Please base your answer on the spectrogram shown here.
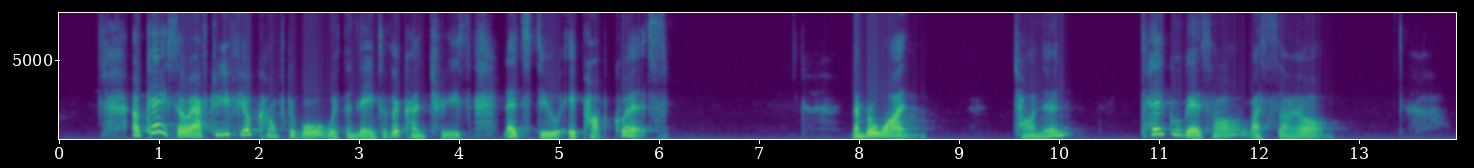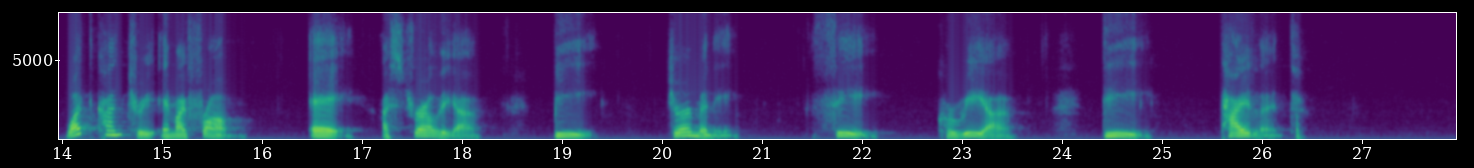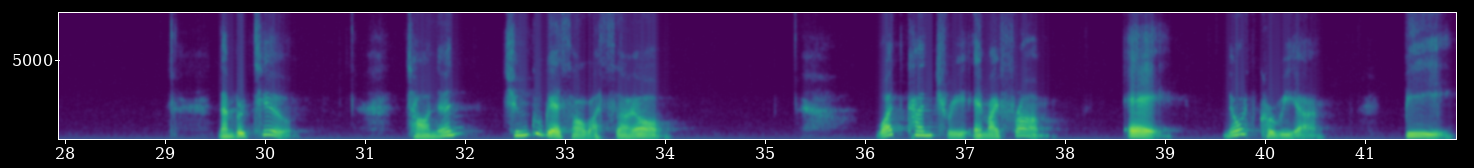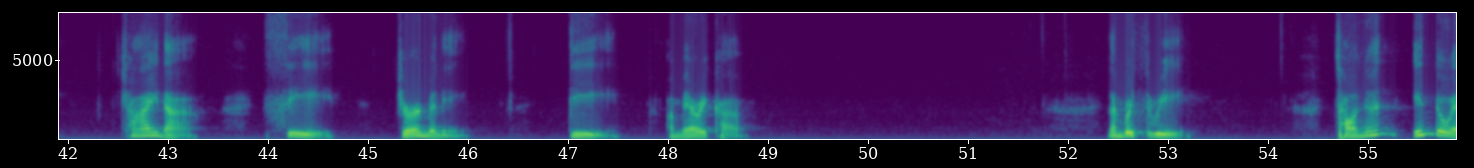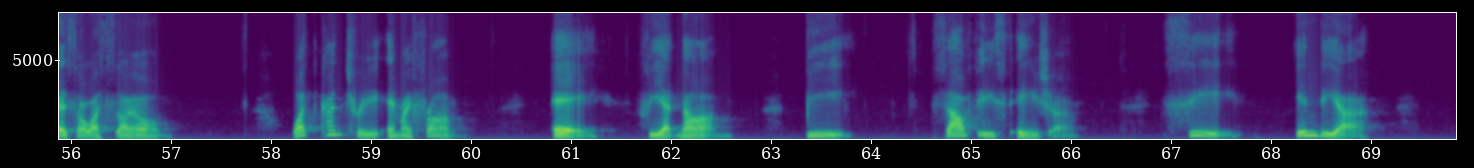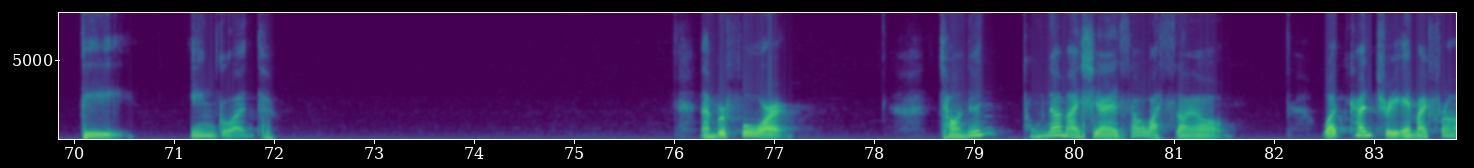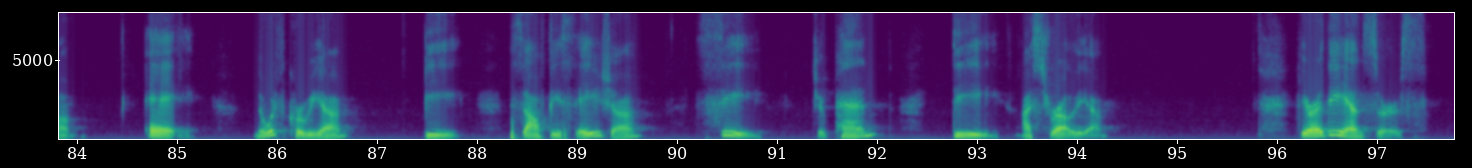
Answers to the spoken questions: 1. Number one, D. Thailand.
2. Number two, B. China.
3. Number three, C. India.
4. Number four, B. Southeast Asia.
